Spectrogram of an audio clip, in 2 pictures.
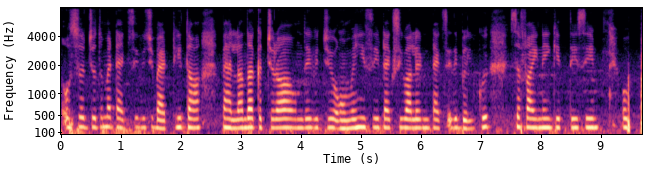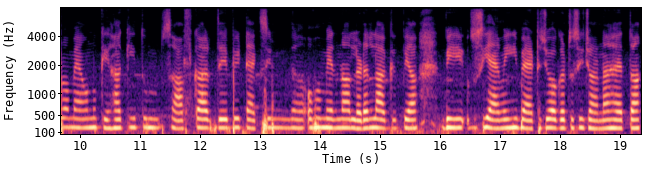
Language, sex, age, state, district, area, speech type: Punjabi, female, 18-30, Punjab, Mansa, urban, spontaneous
